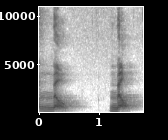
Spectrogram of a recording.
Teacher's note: So you put your your tongue in the position of a K. Milk. But you just don't push out that sound. · The final K sound, that C was not pronounced. It was just a milk.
